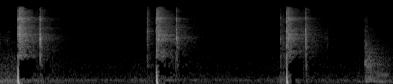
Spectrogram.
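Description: A plastic part clicks sharply as it is snapped into place.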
